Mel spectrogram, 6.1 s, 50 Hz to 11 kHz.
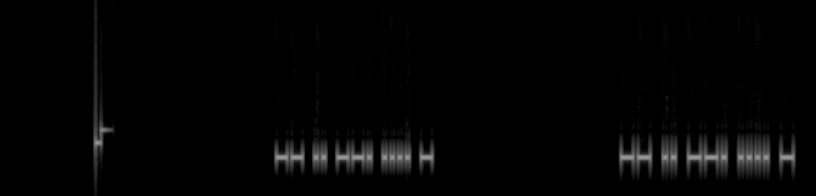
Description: Morse code, heard as a keyed tone, about 34 wpm, 700 Hz. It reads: MIGHT MIGHT
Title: Speed-Racing Top 500 Words 28wpm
